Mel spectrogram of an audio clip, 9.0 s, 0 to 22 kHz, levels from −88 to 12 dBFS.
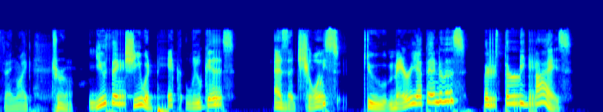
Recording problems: garbled, watery; slightly; nothing above 8 kHz
choppy; very; 14% of the speech affected

